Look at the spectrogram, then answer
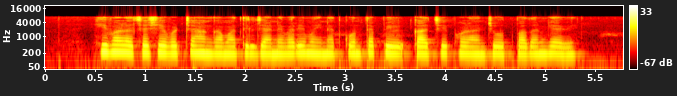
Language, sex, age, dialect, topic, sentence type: Marathi, female, 25-30, Northern Konkan, agriculture, question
